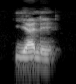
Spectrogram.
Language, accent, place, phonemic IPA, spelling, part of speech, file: French, France, Lyon, /i.j‿a.le/, y aller, verb, LL-Q150 (fra)-y aller.wav
- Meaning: 1. to leave; to depart 2. to go about something, to proceed in a certain manner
